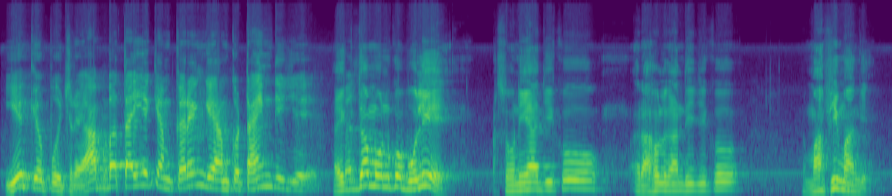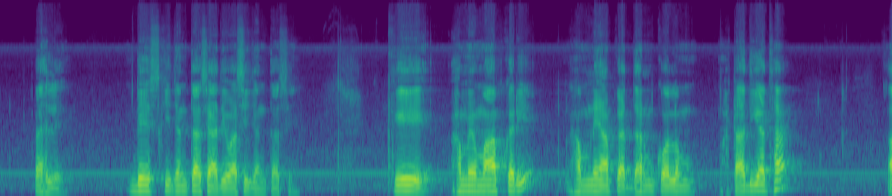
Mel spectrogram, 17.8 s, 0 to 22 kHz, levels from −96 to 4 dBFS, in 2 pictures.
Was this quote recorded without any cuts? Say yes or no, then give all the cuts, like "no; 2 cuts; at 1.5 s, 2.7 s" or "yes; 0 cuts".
yes; 0 cuts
